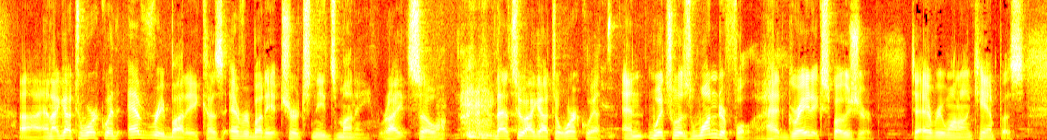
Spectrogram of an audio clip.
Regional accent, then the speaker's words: Texas, United States; I was raised in the Texas Panhandle, and my parents became Christians when I was a young person, just in my teenage years.

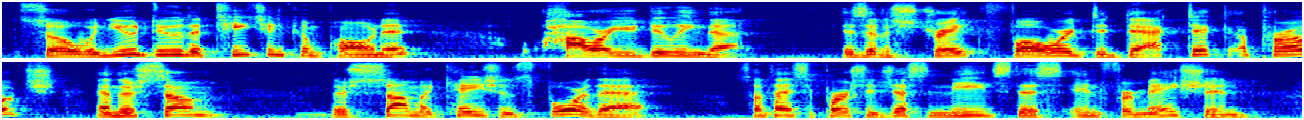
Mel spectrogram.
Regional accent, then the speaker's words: Buffalo, New York, United States; I grew up in Western New York in the Buffalo area, and we got lots of snow.

